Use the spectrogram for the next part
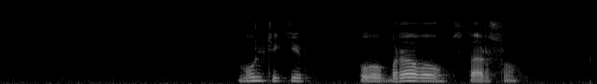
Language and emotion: Russian, neutral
